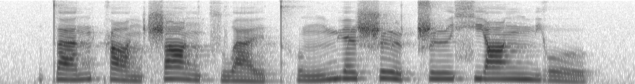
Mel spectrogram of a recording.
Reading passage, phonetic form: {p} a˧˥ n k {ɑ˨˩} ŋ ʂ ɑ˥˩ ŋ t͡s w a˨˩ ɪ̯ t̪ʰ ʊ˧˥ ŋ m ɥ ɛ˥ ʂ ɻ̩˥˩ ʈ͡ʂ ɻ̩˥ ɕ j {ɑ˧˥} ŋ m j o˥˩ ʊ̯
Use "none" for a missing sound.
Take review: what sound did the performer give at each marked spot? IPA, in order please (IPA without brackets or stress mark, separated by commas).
t̪, ɑ˨˩, ɑ˥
